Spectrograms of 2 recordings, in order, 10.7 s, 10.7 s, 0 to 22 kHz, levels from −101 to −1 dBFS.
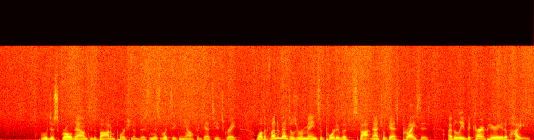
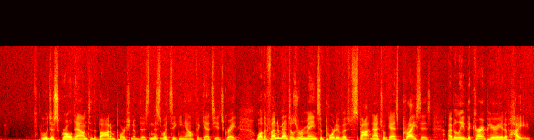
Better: second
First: hiss; loud; throughout; 4 dB below the speech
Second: hiss; faint; throughout; 25 dB below the speech

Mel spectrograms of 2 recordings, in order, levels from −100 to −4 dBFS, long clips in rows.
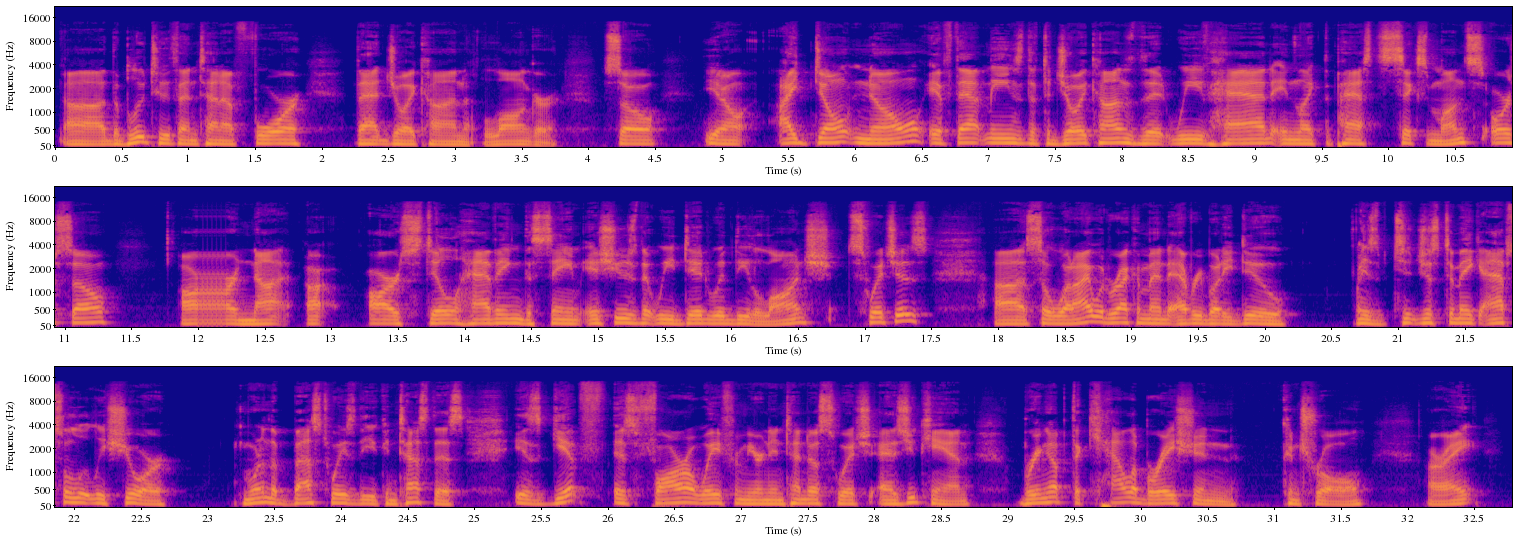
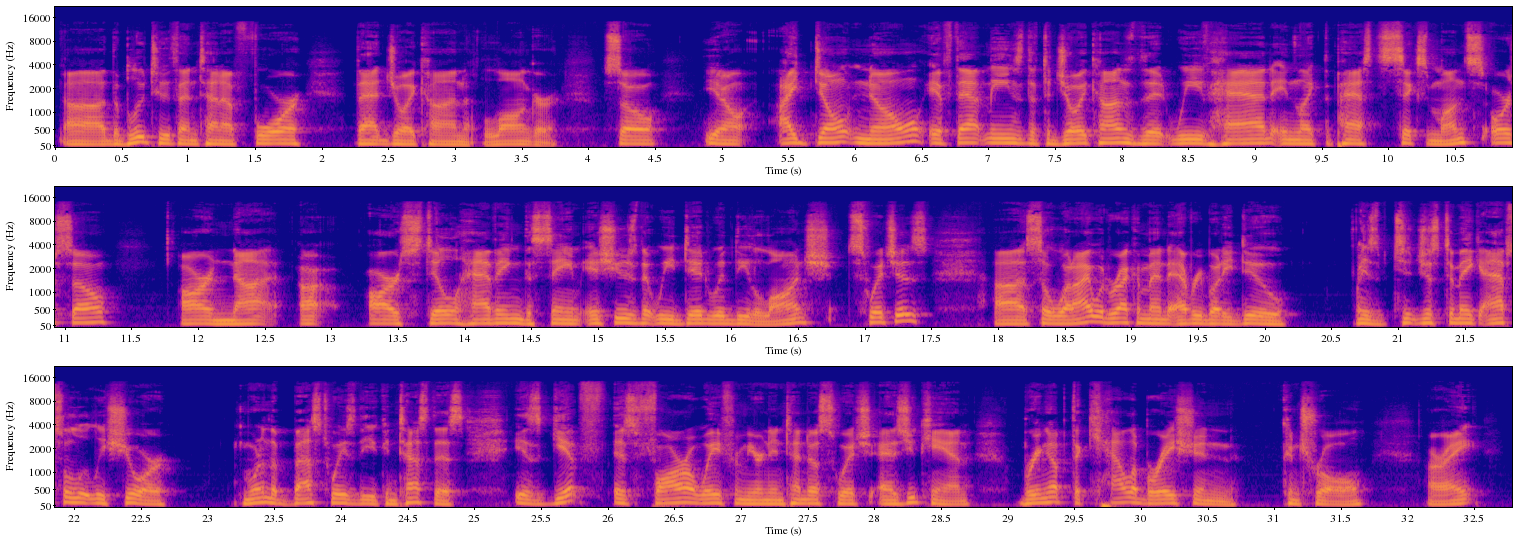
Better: second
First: audio freezing; at 12 s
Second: none

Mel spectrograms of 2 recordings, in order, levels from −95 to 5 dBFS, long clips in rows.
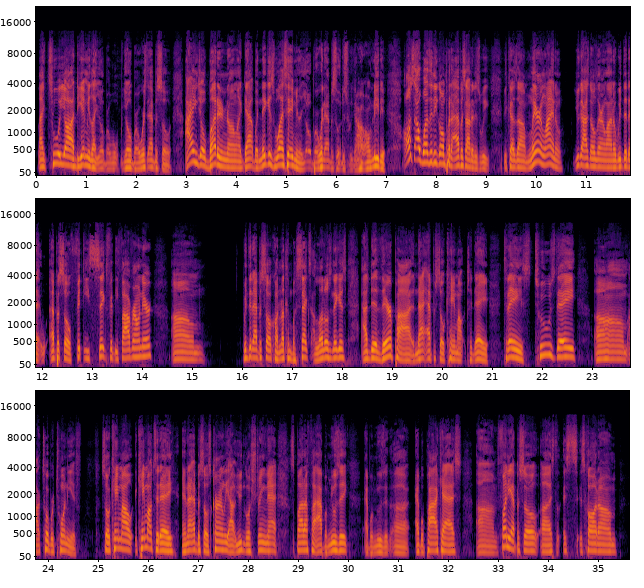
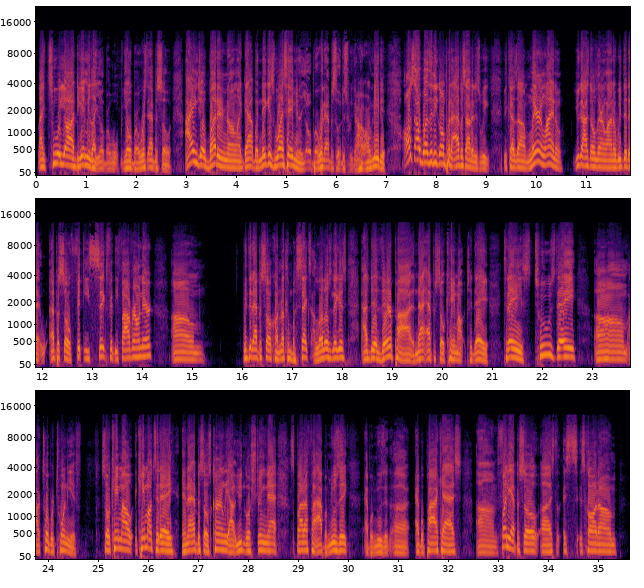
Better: first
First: none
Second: distortion; slight; 10 dB below the speech

